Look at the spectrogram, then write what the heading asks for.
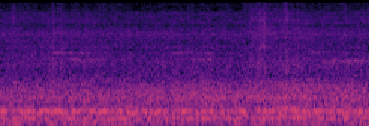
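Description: Honeybees buzz steadily around a hive frame during a beekeeping inspection, a constant low droning hum from many insects close by, quiet and unbroken.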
